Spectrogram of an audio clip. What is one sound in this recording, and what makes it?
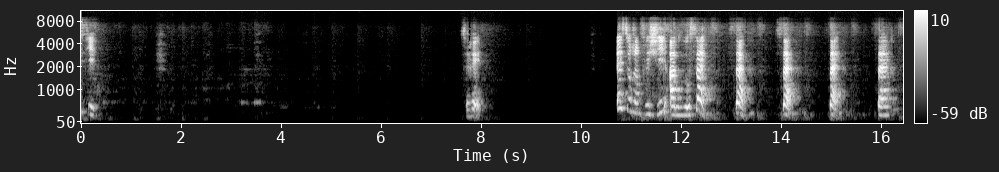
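A woman speaks clearly and calmly to the listener.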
